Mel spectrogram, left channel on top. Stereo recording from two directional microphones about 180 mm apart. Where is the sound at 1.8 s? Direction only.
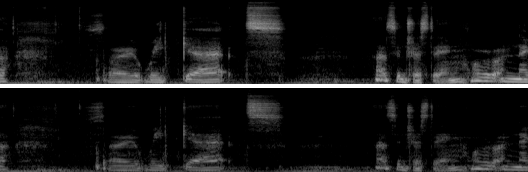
45° left (ahead or behind).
